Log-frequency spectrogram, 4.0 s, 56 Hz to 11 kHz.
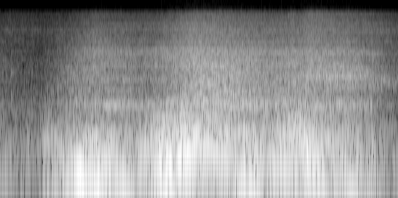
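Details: BMW 116i petrol just restarted after 1.5 years parked, with codes cleared and fuel rail pressure released, camshaft/crankshaft correlation faults present: revs rise and hang unevenly, stumbling with a jumpy misfire-like roughness; cause suspected, not confirmed.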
